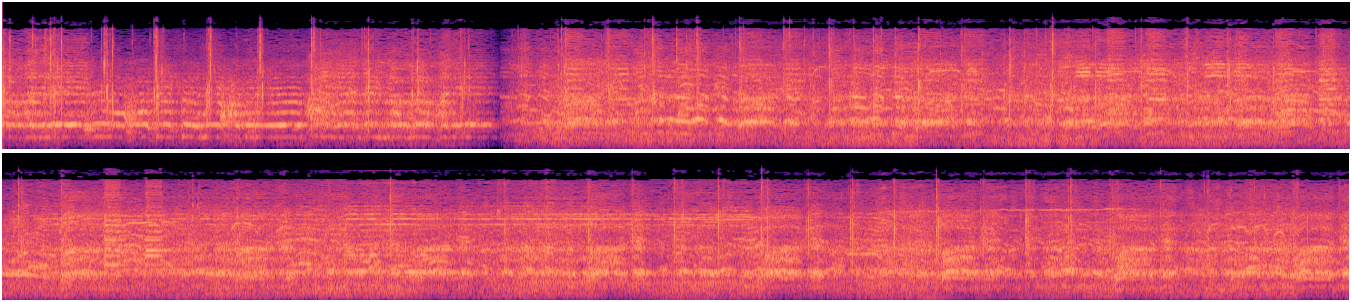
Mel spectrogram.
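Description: A large crowd chants in unison outdoors.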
